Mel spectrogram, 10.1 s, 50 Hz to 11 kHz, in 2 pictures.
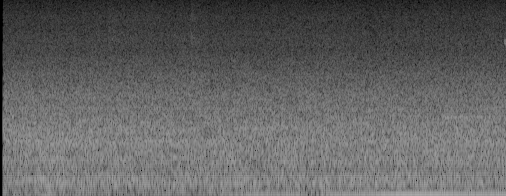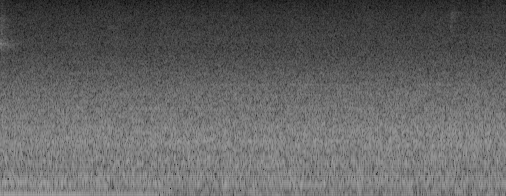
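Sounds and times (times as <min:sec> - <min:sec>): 
air conditioner running: 0:00.0 - 0:10.1.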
